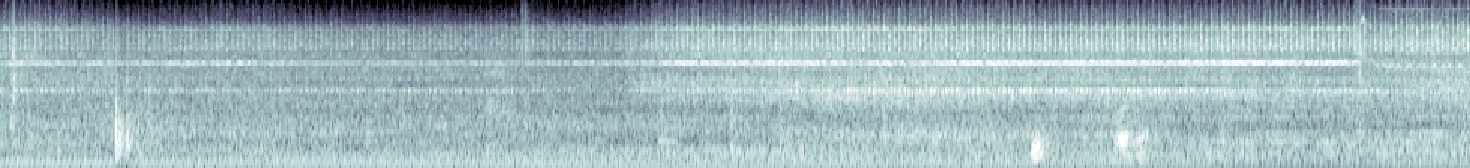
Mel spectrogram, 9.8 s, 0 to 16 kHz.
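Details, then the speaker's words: Mk1 Audi TT RS 2.5-litre five-cylinder running: thin steady high whistle strengthening partway; suspected vacuum pump rear seal leaking into crankcase, noise gone when pump unloaded; not confirmed. "so I think the back of the vacuum pump's gone and it's leaking it's sucking out of the"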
